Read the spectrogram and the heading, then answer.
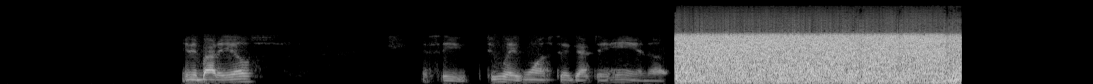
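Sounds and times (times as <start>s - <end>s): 
speech: 1.8s - 2.6s, 4.2s - 9.6s
loud harsh static: 6.8s - 9.6s.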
